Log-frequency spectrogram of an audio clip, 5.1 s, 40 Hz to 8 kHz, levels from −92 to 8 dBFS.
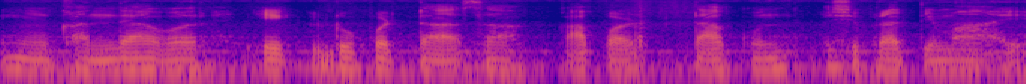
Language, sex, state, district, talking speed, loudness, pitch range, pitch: Marathi, male, Maharashtra, Chandrapur, 115 wpm, -40 LUFS, 90-105 Hz, 100 Hz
